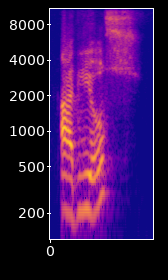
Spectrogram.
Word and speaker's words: adiós: Adiós. La sílaba tónica es Dios. Cuidado que digamos os. No es os, es Dios. Aguda que termine en S.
